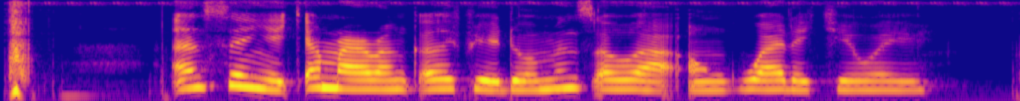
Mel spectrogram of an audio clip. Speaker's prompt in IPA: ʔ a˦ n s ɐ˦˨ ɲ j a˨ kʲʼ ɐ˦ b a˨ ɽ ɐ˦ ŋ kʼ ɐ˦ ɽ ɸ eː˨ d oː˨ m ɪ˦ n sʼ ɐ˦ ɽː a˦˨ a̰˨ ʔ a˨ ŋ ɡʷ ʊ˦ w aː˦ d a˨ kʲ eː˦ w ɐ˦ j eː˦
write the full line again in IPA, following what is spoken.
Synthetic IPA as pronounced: ʔ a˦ n s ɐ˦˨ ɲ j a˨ kʲʼ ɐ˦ m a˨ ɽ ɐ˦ ŋ kʼ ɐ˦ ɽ ɸ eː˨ d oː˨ m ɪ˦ n sʼ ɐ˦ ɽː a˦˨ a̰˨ ʔ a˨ ŋ ɡʷ ʊ˦ w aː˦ d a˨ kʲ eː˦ w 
